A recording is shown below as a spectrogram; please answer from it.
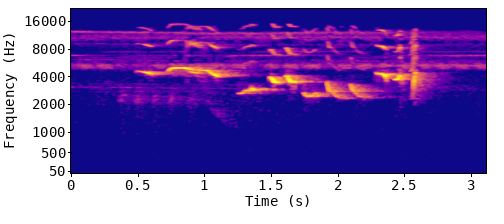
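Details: Oriental magpie-robin from Kerala singing: a clear, thin high whistle, then a run of quick varied warbled notes, ending with a short sharp note.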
